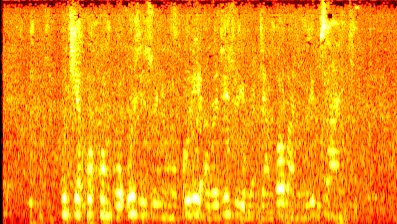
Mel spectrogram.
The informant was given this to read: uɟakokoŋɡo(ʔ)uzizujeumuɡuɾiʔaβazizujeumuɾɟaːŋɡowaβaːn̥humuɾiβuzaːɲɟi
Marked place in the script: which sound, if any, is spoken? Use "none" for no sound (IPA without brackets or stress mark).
ʔ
